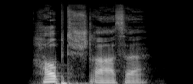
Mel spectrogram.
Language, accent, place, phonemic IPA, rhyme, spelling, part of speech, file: German, Germany, Berlin, /ˈhaʊ̯ptˌʃtʁaːsə/, -aːsə, Hauptstraße, noun, De-Hauptstraße.ogg
- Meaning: 1. main street, high street (principal street of a town or village) 2. any major street, artery, boulevard 3. synonym of Vorfahrtsstraße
